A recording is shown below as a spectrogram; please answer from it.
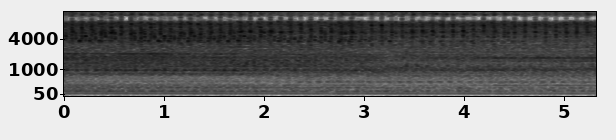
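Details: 2012 Jeep Grand Cherokee WK2 5.7 Hemi, cold start: fast light ticking, about three per second, over smooth idle; owner unsure if lifter, exhaust leak or noisy injector, quietens within a minute, longer if driven straight away.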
